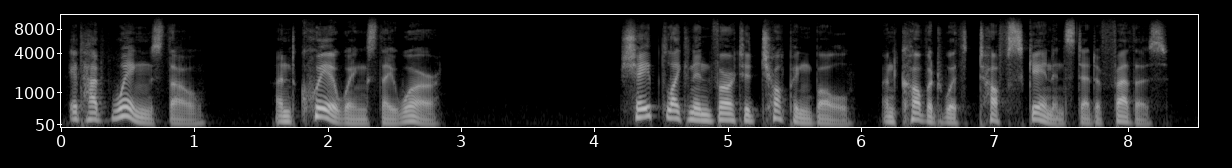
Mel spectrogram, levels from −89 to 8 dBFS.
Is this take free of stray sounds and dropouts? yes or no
yes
